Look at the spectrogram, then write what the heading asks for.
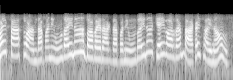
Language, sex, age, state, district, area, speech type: Nepali, female, 60+, West Bengal, Kalimpong, rural, conversation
